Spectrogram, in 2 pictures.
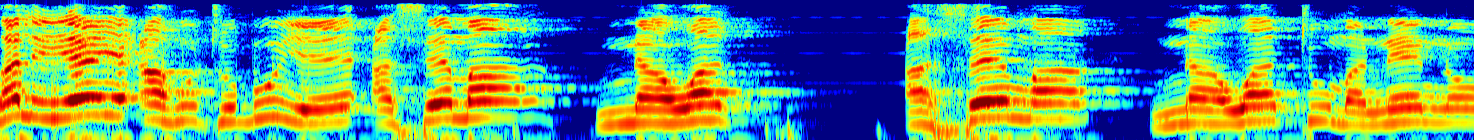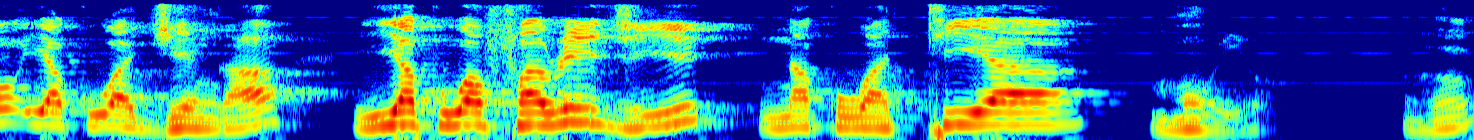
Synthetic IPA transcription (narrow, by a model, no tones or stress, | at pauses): ɓalijɛjɛʔaɦutuɓujɛasɛma | w | sɛmanawatumanɛnɔjakuwad͡ʒɛŋɡa | jakuwafaɾid͡ʒinakuwatʰia | mɔjɔ | h̩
